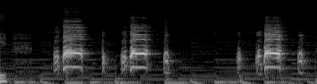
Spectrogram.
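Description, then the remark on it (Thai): A startled chicken, hurt in the eye by a sesame seed, squawks and clucks in agitated bursts as it jumps and flaps its wings. Three loud, sharp calls are separated by brief pauses, with no talking. “ไก่เจ็บตาก็กระโดดก้างปีกกระพือบินพับพับพับพับด้วยความตกใจ”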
